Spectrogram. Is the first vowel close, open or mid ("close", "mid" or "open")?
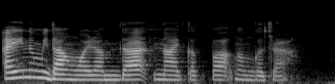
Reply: open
